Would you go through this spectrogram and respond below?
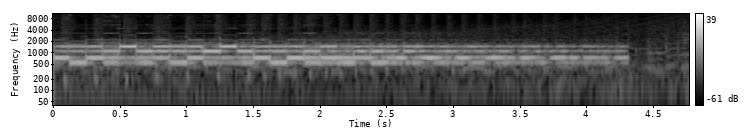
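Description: A phone's ringtone plays remotely after being triggered by the Find My Device app: a loud, continuous melodic electronic tune that cuts off abruptly near the end, with no talking.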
